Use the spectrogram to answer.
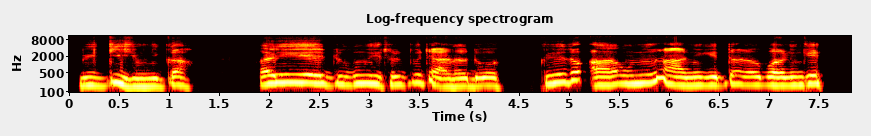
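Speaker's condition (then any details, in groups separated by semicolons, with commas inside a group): Brain lesion disability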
